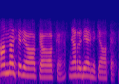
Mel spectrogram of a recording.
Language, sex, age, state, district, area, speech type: Malayalam, female, 45-60, Kerala, Alappuzha, rural, conversation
